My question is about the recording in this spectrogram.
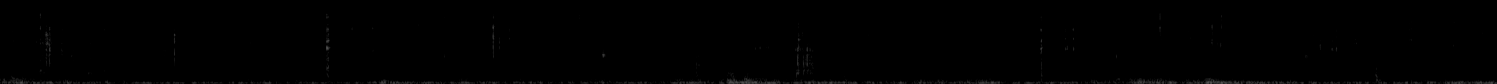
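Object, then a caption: Bar of soap. A solid pink translucent soap bar held in the hand is scraped with a box-cutter blade, with shavings piling up. The sound is a quiet, continuous run of short, crisp, bright scraping and crunching strokes over a soft low rumble.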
